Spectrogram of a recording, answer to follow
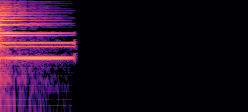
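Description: Notification-bell 'ding' sound effect ringing with several steady tones, then cutting off suddenly less than a second in.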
